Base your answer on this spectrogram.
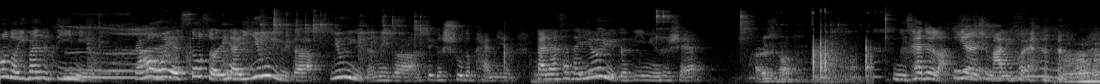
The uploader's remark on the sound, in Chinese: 四位主播在德国新的一轮lockdown之前又有机会聚在了一起。作为两家都有两个小娃的家庭，本期音频因为是带着娃录制，里面有大量小朋友的背景音。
